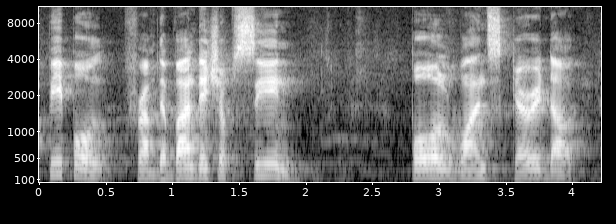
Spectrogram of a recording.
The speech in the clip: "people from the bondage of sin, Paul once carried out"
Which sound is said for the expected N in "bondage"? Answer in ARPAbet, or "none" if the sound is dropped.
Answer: N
